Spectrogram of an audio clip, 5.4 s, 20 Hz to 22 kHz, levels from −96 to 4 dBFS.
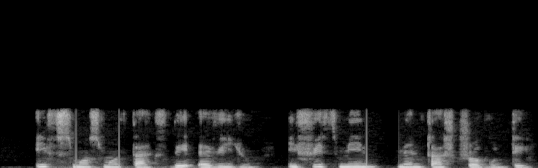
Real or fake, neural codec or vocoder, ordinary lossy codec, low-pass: real; none; none; none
